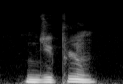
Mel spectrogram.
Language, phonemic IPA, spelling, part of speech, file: French, /plɔ̃/, plomb, noun, Fr-plomb.ogg
- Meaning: 1. lead (metal) 2. fuse 3. sinker (fishing weight)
